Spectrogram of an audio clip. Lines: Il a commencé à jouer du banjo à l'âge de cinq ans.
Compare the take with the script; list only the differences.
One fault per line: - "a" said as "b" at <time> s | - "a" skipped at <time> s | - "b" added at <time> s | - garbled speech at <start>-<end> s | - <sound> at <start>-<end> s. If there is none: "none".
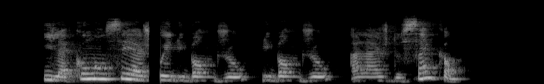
- dropout at 1.5-1.6 s
- "du banjo" added at 2.6 s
